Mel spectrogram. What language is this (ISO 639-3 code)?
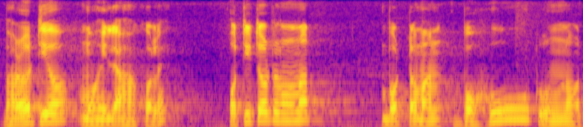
asm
